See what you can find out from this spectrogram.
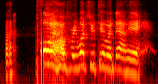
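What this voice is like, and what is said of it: Exaggerated put-on accent. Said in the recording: “Offensive accents!”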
